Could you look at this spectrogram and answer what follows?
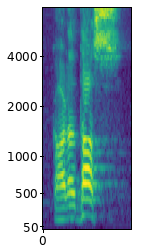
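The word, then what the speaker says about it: घढधष्: Then ninth is gha, dha, dha, sa. Ghadadas. Don't say gha dha dha sa. Say gadadhas. Gadadhas.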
